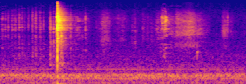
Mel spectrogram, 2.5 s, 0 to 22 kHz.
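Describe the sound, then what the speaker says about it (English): Scissors snip about half an inch off paper for a handmade memory book: one crisp, close cut followed by faint rustling of the paper. "I think I'm just going to snip off about 1/2 inch."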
